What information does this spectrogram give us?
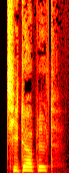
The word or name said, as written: tidobbelt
